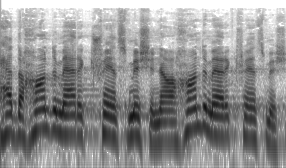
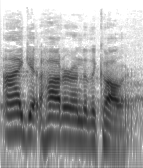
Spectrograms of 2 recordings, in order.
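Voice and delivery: usual speaking voice

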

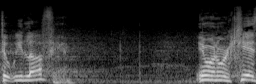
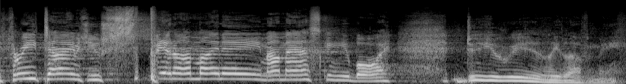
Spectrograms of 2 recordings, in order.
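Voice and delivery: higher, slow, searching plea; pleading Jesus; 5 semitones higher, slower than usual. Acted. Jesus asking Peter on the shore, slow pleading. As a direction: press him gently, again and again. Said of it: "Yo, Peter".

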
